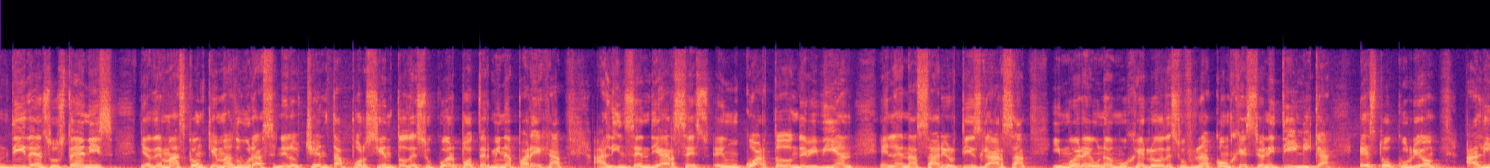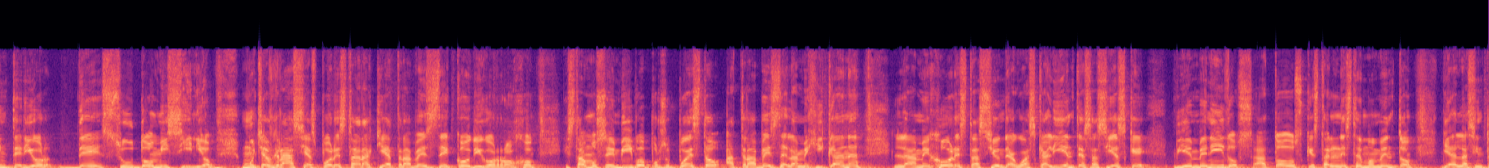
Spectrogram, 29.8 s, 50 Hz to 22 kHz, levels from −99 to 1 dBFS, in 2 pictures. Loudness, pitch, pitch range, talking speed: -13 LUFS, 190 Hz, 165-210 Hz, 165 wpm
